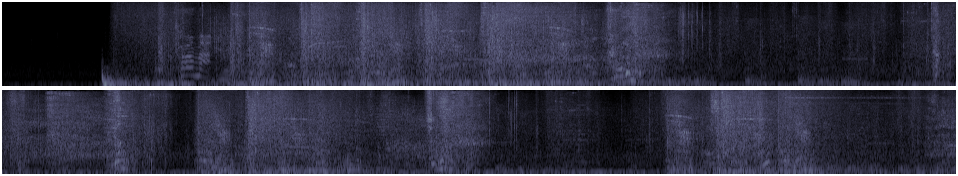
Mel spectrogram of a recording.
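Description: Game combat clashes and whooshes go on with booming effects.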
